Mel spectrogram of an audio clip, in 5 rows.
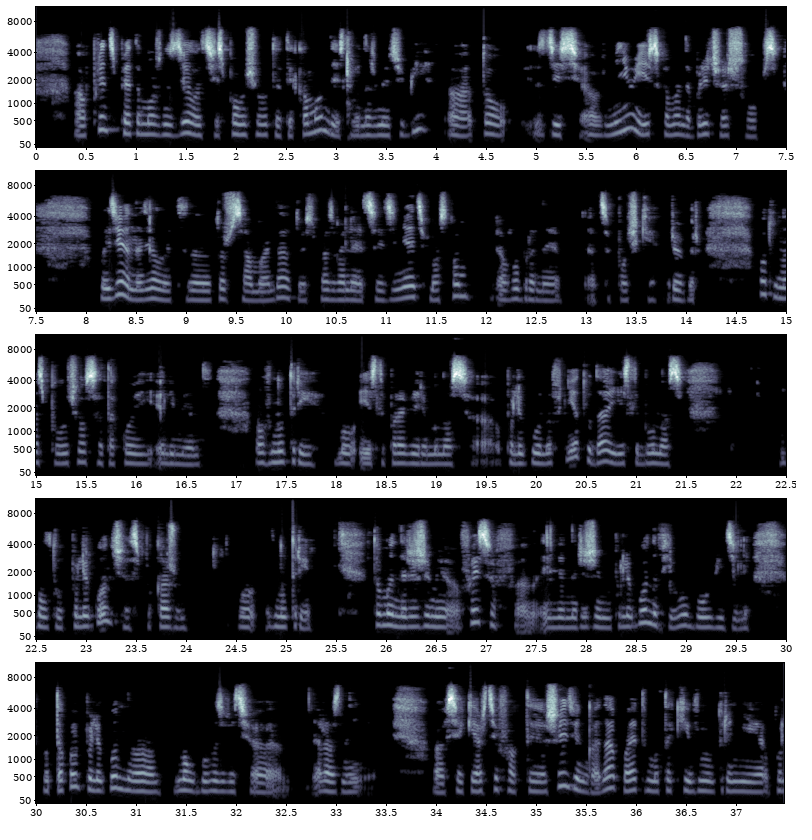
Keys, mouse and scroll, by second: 3.0 w, 8.0-9.1 middle drag, 9.2 middle click, 11.0-12.8 middle drag, 13.6-16.3 middle drag, 17.0 z, 18.3-20.9 middle drag, 21.7 ctrl+Tab, 22.4-24.8 right drag, 24.2 f, 24.8 middle click, 25.4 ctrl+Tab, 26.7 middle click, 27.4 middle click, 28.5-30.2 middle drag, 28.6 a, 30.7 middle click, 36.1 right click, 36.8-37.4 middle drag.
